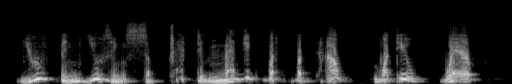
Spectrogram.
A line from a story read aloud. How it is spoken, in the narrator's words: Zed sputtered, losing track of which question he wanted to ask first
